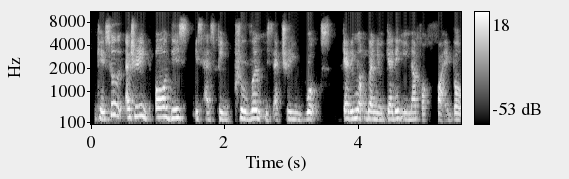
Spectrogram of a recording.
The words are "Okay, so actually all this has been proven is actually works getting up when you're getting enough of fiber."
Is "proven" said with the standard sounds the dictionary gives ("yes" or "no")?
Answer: yes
